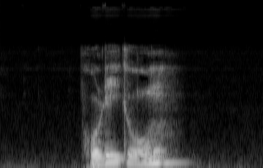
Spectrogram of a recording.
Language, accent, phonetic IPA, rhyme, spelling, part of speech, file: German, Austria, [poliˈɡoːn], -oːn, Polygon, noun, De-at-Polygon.ogg
- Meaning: polygon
